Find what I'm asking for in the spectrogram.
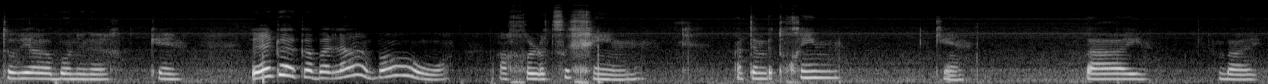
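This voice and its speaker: A woman playing a cashier in a playful comedy skit, bossy and quick. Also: high voice, warm tone. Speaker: video creator. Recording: noisy background hiss.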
